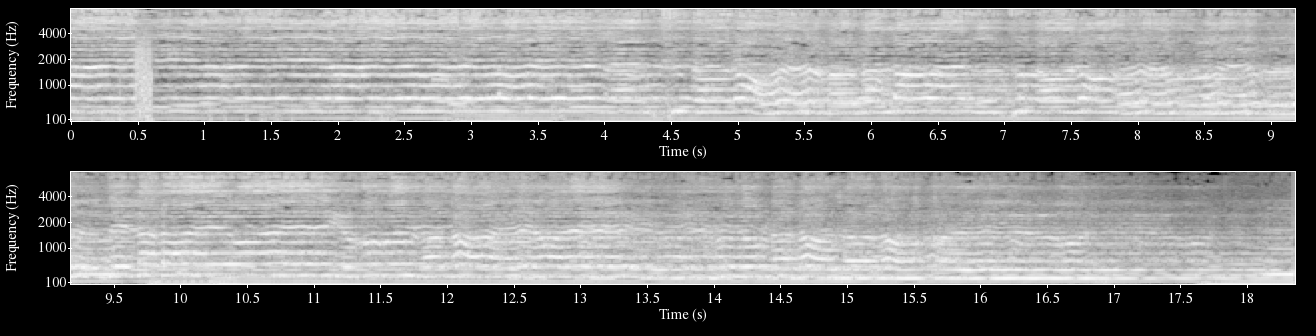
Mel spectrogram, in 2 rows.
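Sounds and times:
person singing Kurdish hore: 0.0 - 18.3.

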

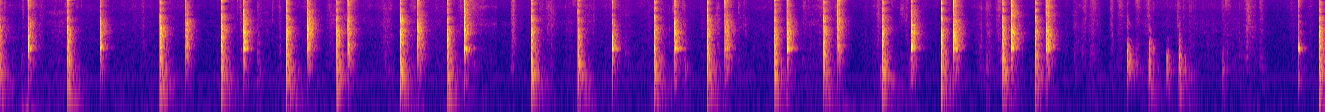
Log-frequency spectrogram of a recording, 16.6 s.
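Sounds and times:
ping pong ball bouncing: 0.3 - 6.0, 6.6 - 13.3, 16.2 - 16.5.

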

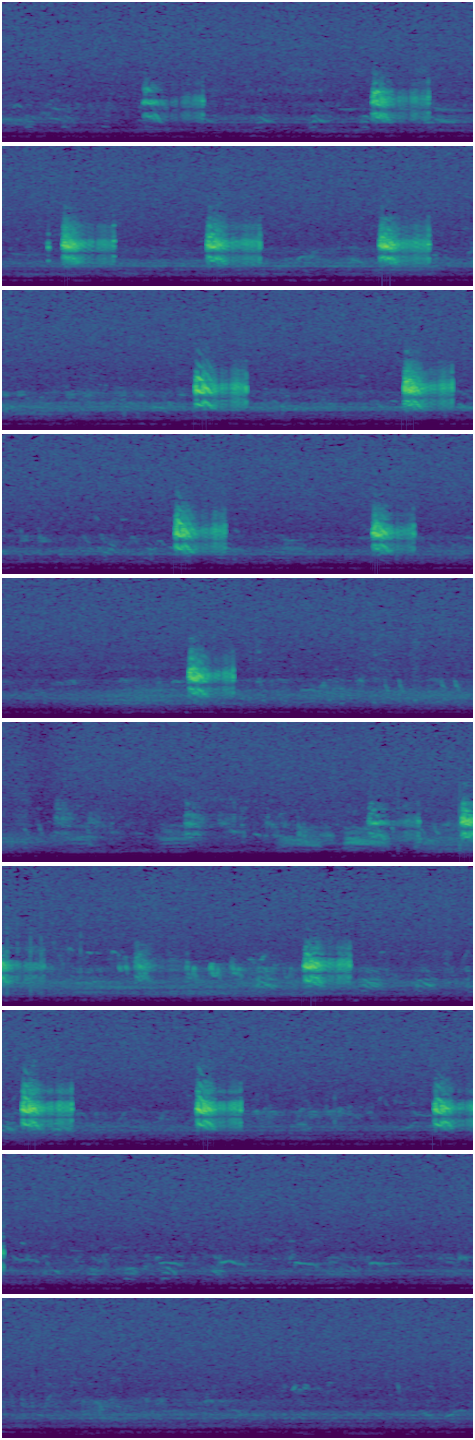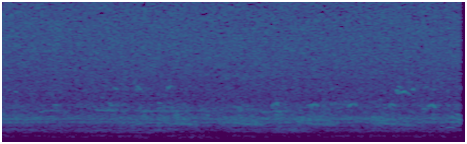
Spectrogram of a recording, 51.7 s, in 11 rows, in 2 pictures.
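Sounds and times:
partridge calling: 1.4 - 2.1, 3.6 - 4.4, 5.2 - 5.9, 6.8 - 7.4, 8.5 - 9.0, 11.4 - 12.0, 13.5 - 14.0, 15.9 - 16.5, 17.9 - 18.3, 20.7 - 21.2, 26.4 - 28.8, 31.3 - 32.6, 33.2 - 33.8, 35.0 - 35.4, 37.3 - 37.8.

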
